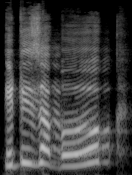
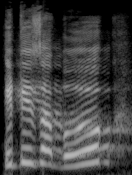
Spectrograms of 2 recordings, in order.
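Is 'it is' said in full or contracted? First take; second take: full; full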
